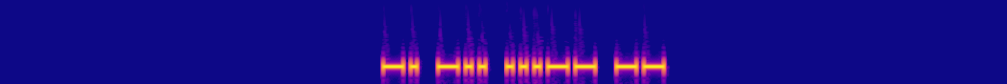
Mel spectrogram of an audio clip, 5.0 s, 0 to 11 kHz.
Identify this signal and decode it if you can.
Morse code, heard as a keyed tone, about 36 wpm, 700 Hz. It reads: ND3M
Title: USA Call Signs - 4 Characters - Repeated 3x - 35wpm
